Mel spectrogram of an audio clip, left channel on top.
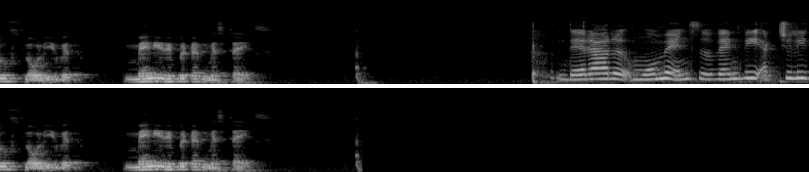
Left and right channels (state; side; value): drops out; right; at 3.7 s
